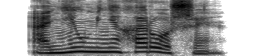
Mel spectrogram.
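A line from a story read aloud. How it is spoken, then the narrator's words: Encouraging tone. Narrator (Russian): ободряющим тоном повествовала Мартиша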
